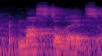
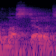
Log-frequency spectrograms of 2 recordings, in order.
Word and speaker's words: mustelids: so this is how to draw mustelids or mustelids you can pronounce it either way my name is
